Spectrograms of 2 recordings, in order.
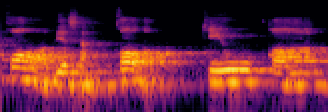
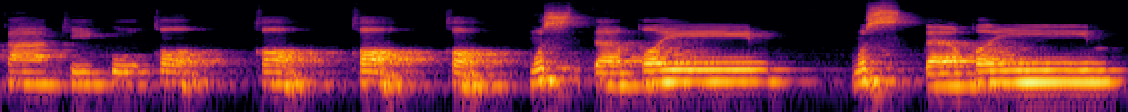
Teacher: Jadi bunyi asli atau makhrijun hurufnya huruf qof itu ada di pangkal lidah ya. Pangkal lidah naik menempel pada langit-langit mulut paling belakang dekat dengan tenggorokan.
